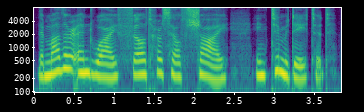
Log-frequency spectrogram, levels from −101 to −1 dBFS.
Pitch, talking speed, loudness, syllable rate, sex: 240 Hz, 125 wpm, -16 LUFS, 4.3 syllables/s, female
